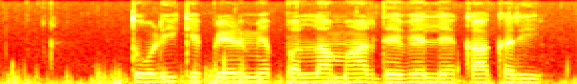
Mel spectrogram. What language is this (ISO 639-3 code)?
mag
